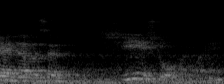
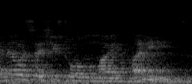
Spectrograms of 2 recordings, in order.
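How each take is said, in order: First: The word she is stressed. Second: The word money is stressed. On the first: Somebody else stole it. "if you I stress on she" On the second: She stole something else, not money. "meaning not my money, but something else"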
